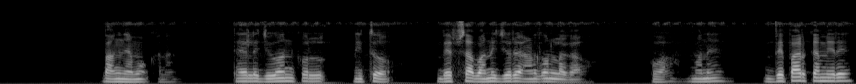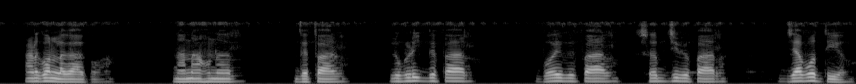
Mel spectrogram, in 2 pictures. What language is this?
Santali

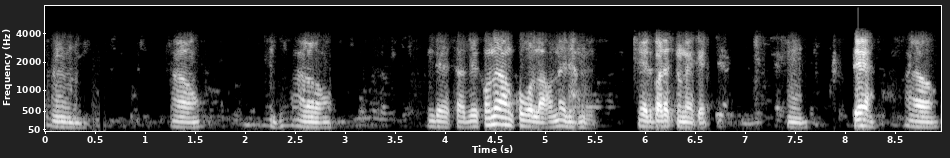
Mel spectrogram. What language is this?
Bodo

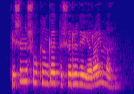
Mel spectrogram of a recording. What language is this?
Bashkir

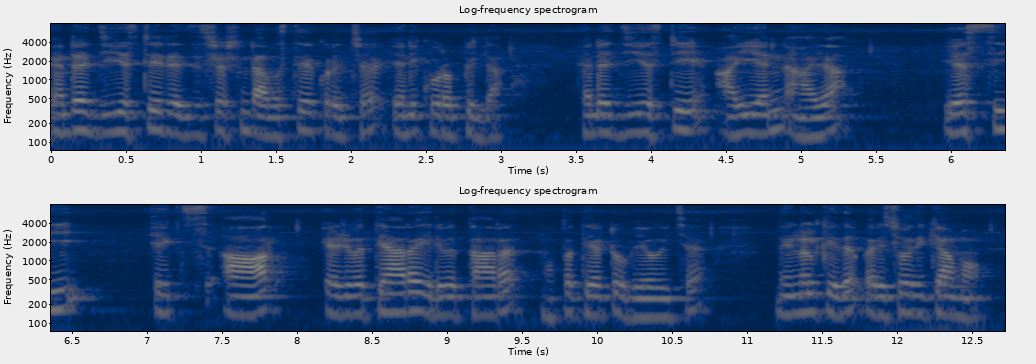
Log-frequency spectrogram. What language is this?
Malayalam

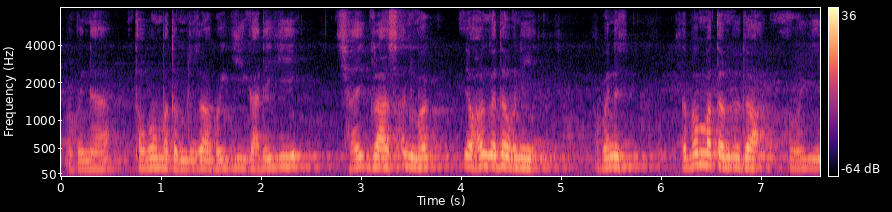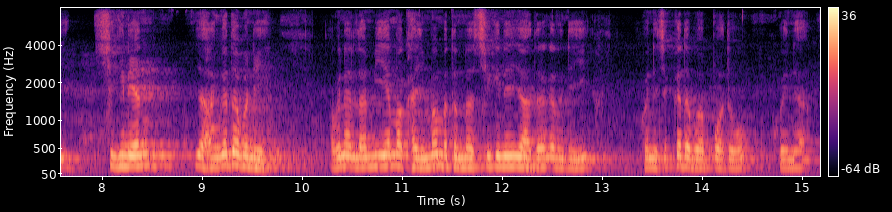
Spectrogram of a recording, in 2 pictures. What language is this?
Manipuri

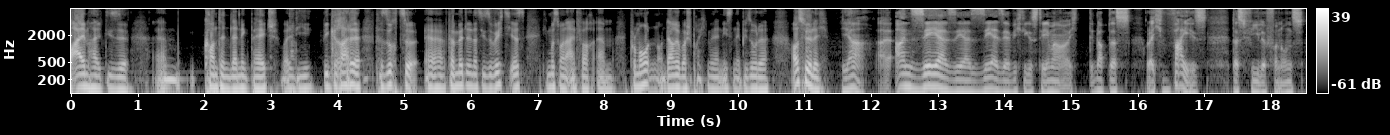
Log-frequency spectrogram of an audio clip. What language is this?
German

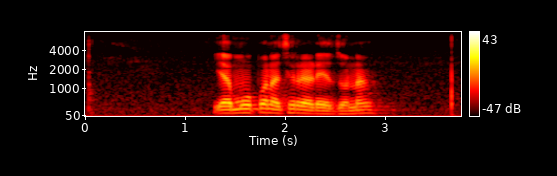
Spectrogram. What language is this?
Venda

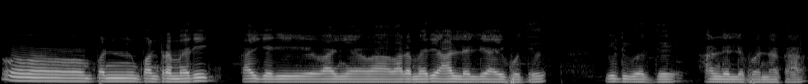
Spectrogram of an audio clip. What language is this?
Tamil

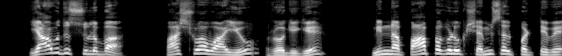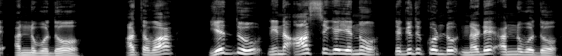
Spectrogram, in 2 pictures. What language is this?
Kannada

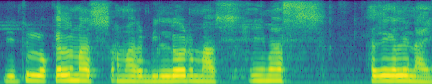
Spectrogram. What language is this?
Assamese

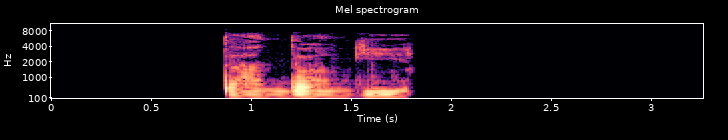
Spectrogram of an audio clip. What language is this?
Persian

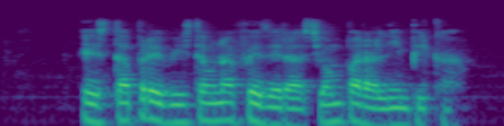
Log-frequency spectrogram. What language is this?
Spanish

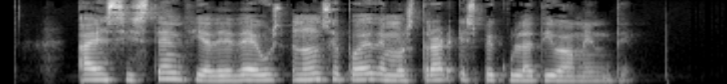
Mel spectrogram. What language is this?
Galician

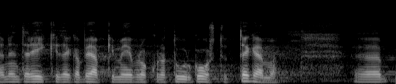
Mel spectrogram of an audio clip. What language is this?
Estonian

